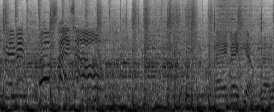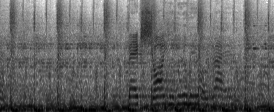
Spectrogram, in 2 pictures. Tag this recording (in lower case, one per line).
music
disco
